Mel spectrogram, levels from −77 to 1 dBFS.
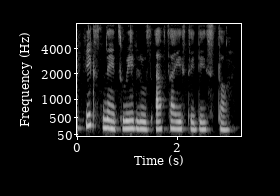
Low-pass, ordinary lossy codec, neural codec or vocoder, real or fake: none; none; none; real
